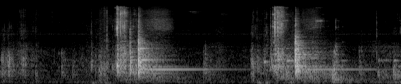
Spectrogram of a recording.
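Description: A tractor's hand crank clanks as a man turns it.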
